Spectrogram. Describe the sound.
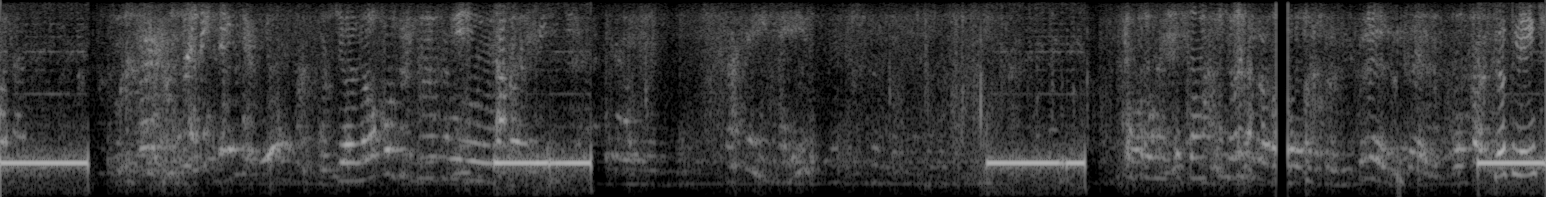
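Telephone line tones while calling a Santander bank branch, with steady mid-pitched tones recurring several times between stretches of a recorded voice.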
